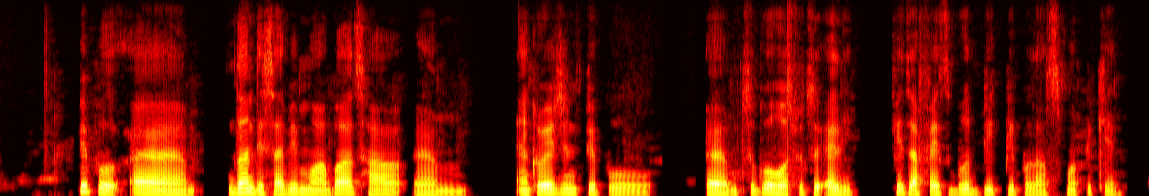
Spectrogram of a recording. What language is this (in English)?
Nigerian Pidgin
